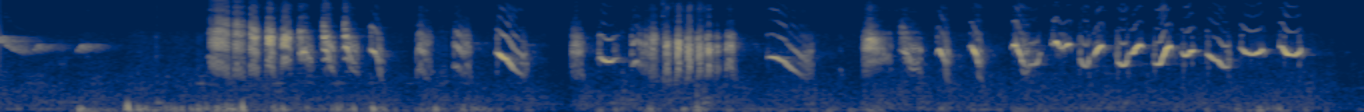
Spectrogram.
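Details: Male common iora (cipoh, sirtu) in full varied song, used to provoke other birds. A dense run of rapid chattering notes leads into a long series of quick looping whistled slurs, rising and falling, nearly continuous for eight seconds.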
